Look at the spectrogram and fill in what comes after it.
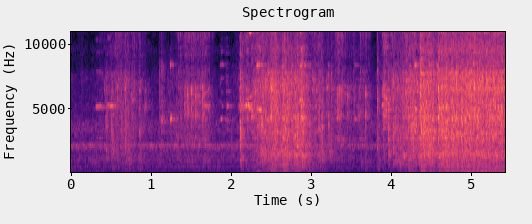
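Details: Roadside-found lawn mower engine for the Tommy Gun mini bike (carburetor may need replacing): sputters, then steady fast popping run with no dying or surging; running healthy.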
